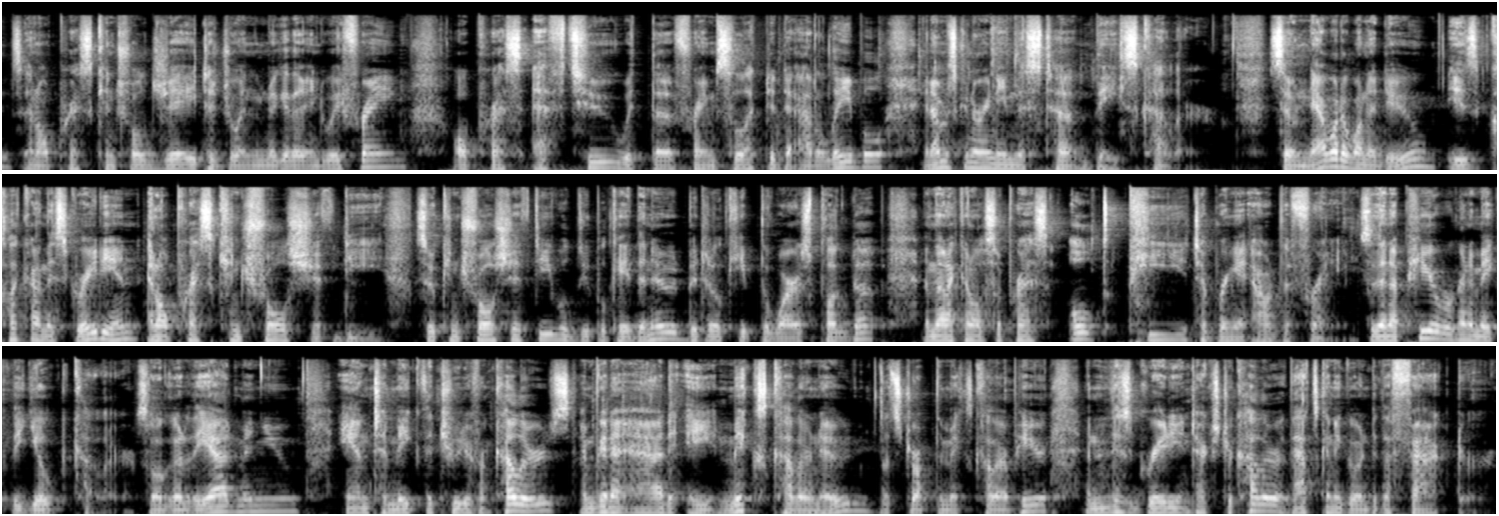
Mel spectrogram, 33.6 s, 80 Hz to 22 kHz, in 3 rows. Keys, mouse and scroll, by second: 0.8 ctrl+j, 5.0 F2, 6.6-9.2 typing, 8.9-11.2 shift+scroll down 1, 9.3-11.2 shift+middle drag, 11.2 click, 12.7-13.4 typing, 16.3-17.3 drag, 19.6 alt+p, 20.6 g, 20.8-22.2 drag, 21.3 a, 22.4-23.9 middle drag, 23.3 shift+a, 24.4-26.5 shift+drag, 26.7-27.2 typing, 28.5 click, 29.4 click, 30.1-33.4 drag, 30.1 middle click, 33.4-33.6 scroll up 1.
